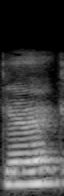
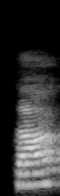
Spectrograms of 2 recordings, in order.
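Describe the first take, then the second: First: The consonant ends in an 'ai' vowel. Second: The consonant ends in a long 'aa' vowel. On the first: "कुछ लोग बोलते हैं" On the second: "आप में से कुछ लोग इसको कैसे बोलते होंगे"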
